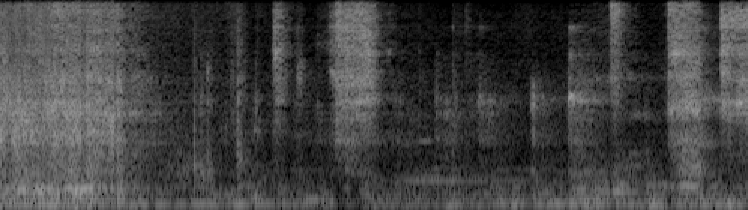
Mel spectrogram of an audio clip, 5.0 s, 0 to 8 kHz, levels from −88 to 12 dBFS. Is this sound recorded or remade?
remade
